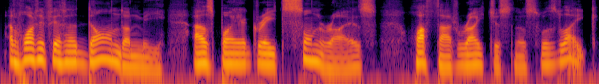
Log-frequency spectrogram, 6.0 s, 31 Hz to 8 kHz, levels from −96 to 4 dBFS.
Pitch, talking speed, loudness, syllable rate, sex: 115 Hz, 180 wpm, -22 LUFS, 4.4 syllables/s, male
